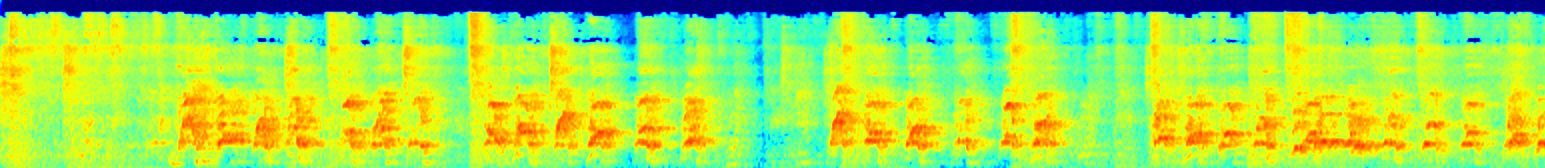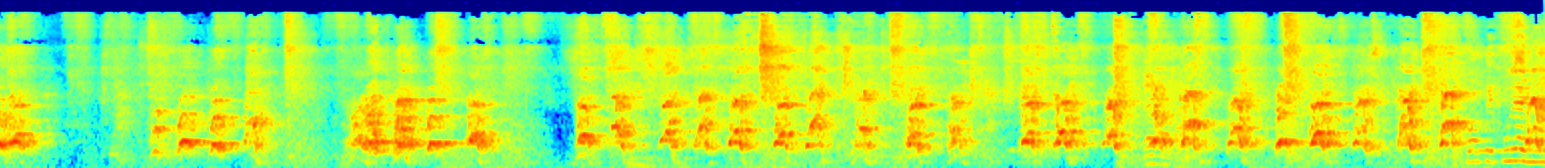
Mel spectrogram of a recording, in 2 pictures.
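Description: A dog barking and yipping in fast strings of short, high calls, each run lasting a few seconds with short breaks between.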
